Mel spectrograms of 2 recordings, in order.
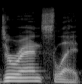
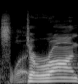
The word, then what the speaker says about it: Duronslet: in front of hundreds of people sure Derek Duran sled yes sir did I say your last name right that was that close enough just say it say it correctly donet donet sir there you go sorry oh you're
